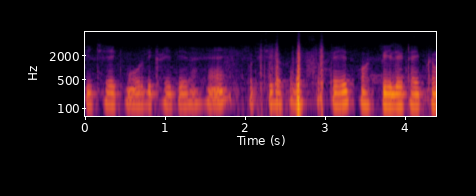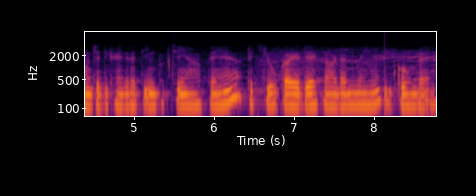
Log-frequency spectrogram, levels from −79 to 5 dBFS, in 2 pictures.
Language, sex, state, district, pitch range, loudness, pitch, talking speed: Hindi, male, Uttar Pradesh, Ghazipur, 110-125 Hz, -26 LUFS, 115 Hz, 150 wpm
